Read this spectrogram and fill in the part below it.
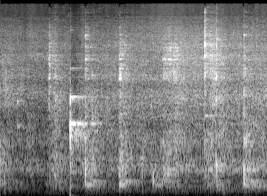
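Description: Onions and soaked chana dal sautéing in a pan, a gentle sizzle punctuated by several sharp scraping and tapping strokes of a spatula, with no voices.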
